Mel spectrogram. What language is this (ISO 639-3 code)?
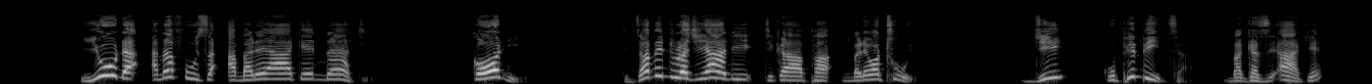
nya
